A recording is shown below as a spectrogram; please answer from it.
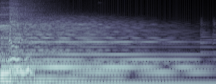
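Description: A rock song's final chord: distorted electric guitar struck once just after the start and left ringing, fading slowly.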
